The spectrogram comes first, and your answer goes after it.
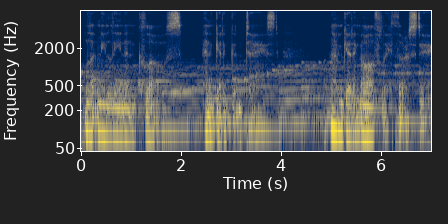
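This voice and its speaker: Man playing a very deep, creaky vampire lord. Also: steady tone, heavily acted. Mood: seductive. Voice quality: deep, creaky, breathy at times. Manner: slow, teasing, drawn-out, condescending. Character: suave predatory male vampire lord, teasing and seductive. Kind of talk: ASMR roleplay audio drama. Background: music.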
